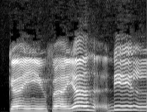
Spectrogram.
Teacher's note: Jangan baca yahdillah, itu baca tebal, salah. Kerana sebelum lafzul jalalah datang baris kasrah, dibaca nipis.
